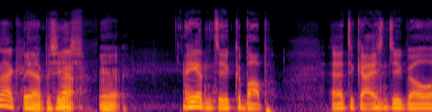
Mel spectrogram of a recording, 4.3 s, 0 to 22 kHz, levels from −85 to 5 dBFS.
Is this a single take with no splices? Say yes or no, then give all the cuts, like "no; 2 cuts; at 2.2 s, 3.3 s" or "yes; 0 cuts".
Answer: no; 1 cut; at 1.0 s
